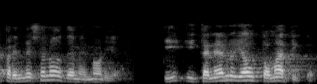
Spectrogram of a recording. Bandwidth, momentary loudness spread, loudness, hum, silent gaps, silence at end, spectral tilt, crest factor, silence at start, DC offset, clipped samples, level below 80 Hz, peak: 7.2 kHz; 16 LU; -20 LUFS; none; 1.37-1.62 s; 0.05 s; -6 dB/octave; 16 dB; 0 s; under 0.1%; under 0.1%; -72 dBFS; -4 dBFS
